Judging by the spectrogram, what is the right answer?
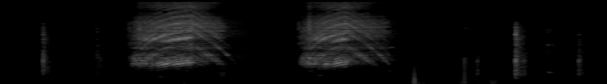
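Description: Hand-held magnet wire stripping machine's motor run twice in short bursts of about a second each, followed by a string of light clicks and knocks.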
